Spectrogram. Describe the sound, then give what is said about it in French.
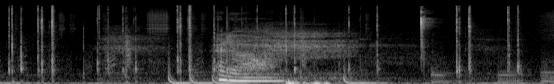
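Rapid, irregular clicks of typing a Google search on a computer keyboard, fairly crisp, continuing throughout with a brief spoken word partway through. “Je prends ma lâcheté à deux mains et puis je me mets à pianoter sur le clavier.”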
